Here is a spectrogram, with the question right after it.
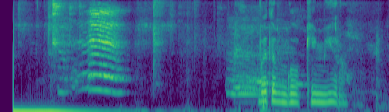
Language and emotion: Russian, neutral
